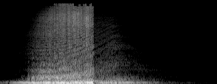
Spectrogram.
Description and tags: Charge Up
A rising flame sound made from layering the expulsion of gases from litre bottles of soda then applying wave-shaping, heavy compression, wet/dry filtering and layering. Intended as a "riser" - a sound that rises in tension to climax with another sound.
explosion, flame, heat, Rising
